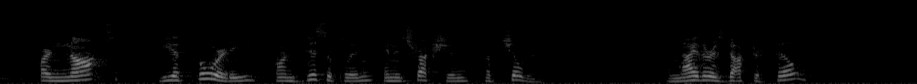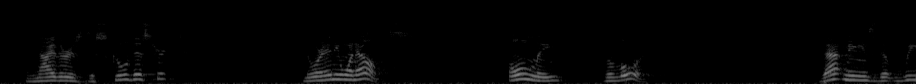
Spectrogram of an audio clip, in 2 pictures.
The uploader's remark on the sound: Sorry for the poor audio quality.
